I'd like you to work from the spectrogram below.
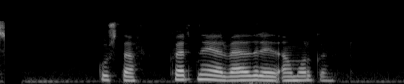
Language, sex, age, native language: Icelandic, female, 30-39, Icelandic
